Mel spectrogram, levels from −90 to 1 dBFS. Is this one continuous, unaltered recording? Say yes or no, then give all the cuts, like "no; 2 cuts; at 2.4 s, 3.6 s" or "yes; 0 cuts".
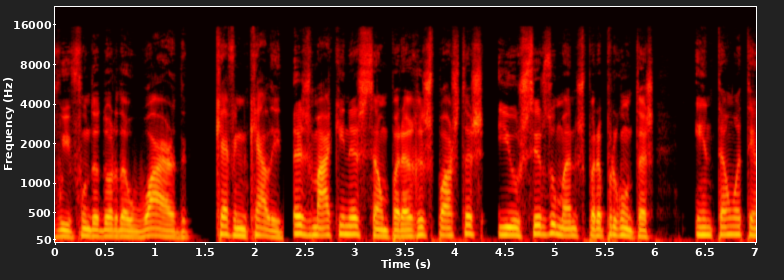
no; 1 cut; at 2.3 s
